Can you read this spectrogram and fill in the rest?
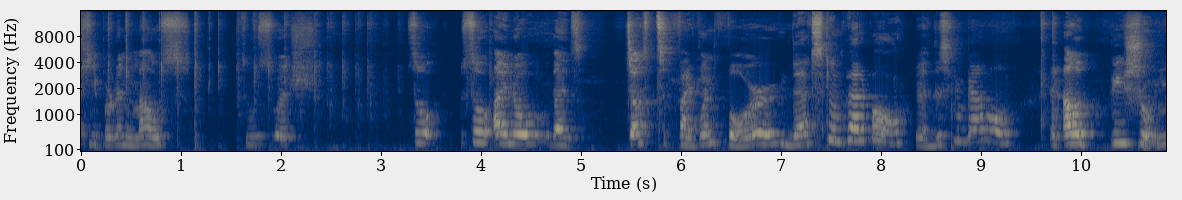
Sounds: speech

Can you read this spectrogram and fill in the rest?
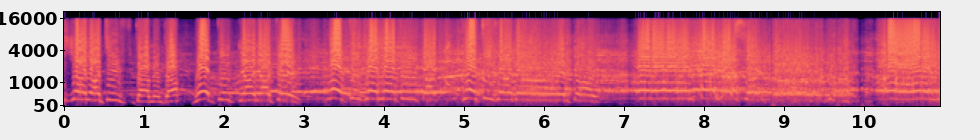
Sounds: outside, urban or man-made, speech

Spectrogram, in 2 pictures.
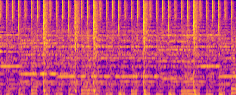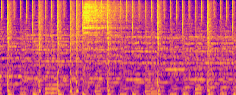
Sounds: music, video game music

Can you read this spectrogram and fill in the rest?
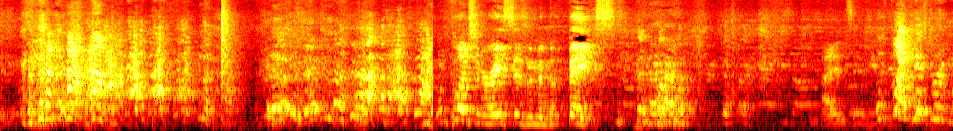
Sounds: speech, smack, inside a large room or hall, music

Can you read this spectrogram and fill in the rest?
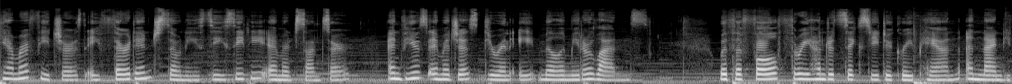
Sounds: speech, music

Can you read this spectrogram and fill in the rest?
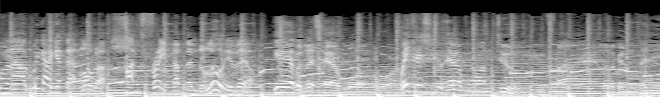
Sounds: music

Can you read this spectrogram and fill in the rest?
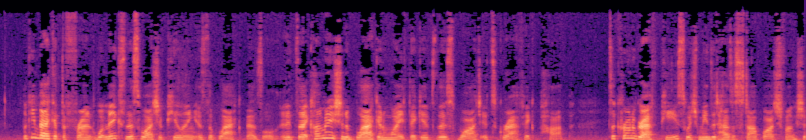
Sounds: speech

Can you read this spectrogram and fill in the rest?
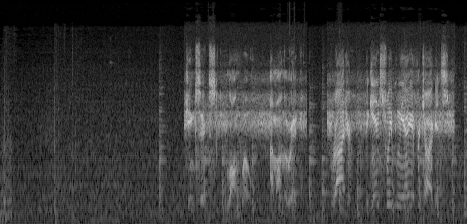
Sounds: speech

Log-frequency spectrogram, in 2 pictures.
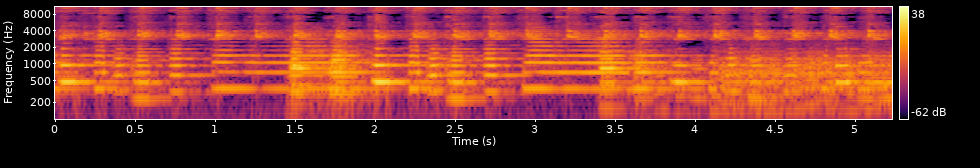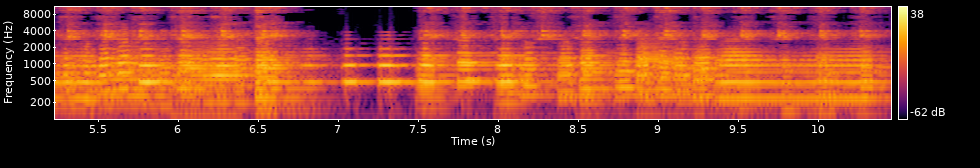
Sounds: brass instrument, trombone

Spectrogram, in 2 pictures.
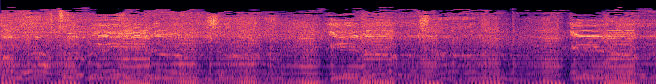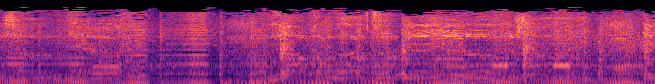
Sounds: music

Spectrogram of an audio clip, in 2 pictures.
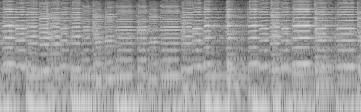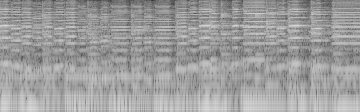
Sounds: music

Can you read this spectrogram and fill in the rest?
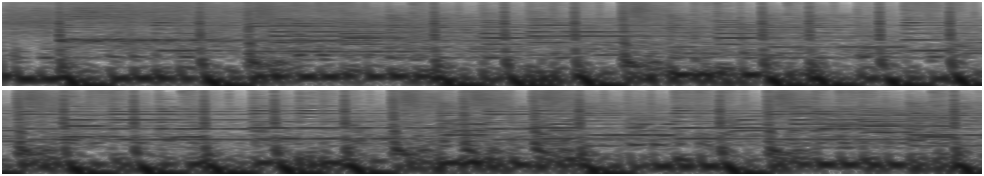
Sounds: electronic music, music, dubstep

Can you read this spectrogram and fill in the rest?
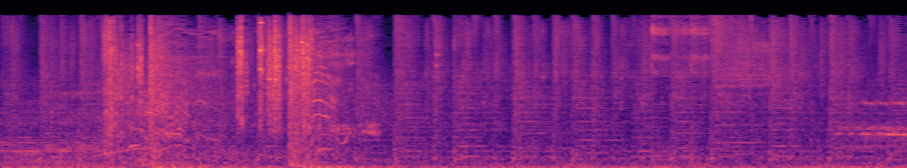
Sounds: music, boom

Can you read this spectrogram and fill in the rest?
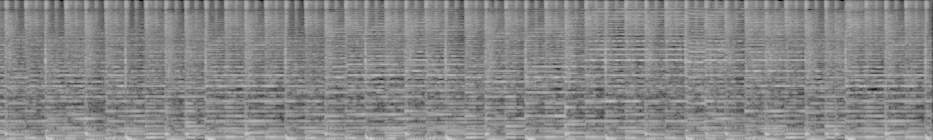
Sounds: music

